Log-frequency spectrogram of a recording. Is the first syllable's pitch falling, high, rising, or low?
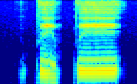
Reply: low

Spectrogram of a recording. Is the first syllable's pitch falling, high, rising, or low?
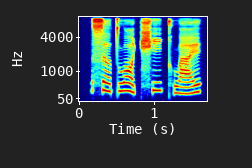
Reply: falling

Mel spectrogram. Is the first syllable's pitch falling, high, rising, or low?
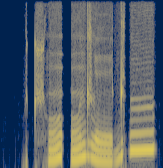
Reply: rising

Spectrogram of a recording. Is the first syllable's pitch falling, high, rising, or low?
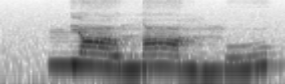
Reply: falling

